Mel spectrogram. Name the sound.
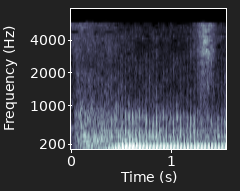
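snoring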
